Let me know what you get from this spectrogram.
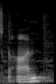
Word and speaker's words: Kahan: By Noah Kahan. – Is it Noah Kahan? – Maybe. – K-A-H-A-N? – Yeah, is it Kahan? – It's Kahan.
